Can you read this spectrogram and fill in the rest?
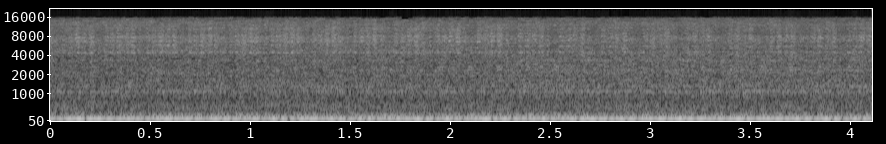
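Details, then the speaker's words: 1995 Nissan Pickup 3.0L, after PCV valve replacement and idle adjustment for cutting out when warm. Idle rose on its own as something adjusts it, giving a smooth, steady low hum with no knocks, misses or hunting. Normal idle. "well we got it went up on its own actually so something is adjusting the idle all the equipment's probably working for the most part so he's happy"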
